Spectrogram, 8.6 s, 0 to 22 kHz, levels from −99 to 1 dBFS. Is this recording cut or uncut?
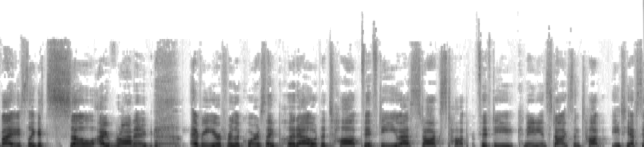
cut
